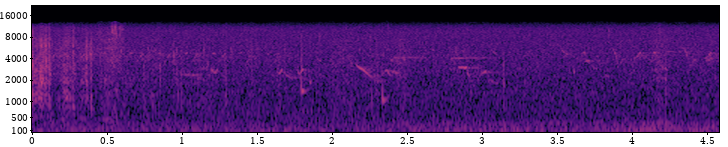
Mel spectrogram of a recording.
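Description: Birds chirping faintly: short, scattered calls and little whistled glides over a low background hiss. A brief noisy clatter comes in the first half-second.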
